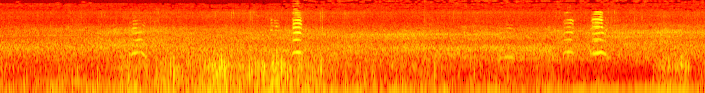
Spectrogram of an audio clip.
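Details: Adult whooper swan calling as a signal to the flock before take-off: about five short, nasal honking calls spread through the stretch, some in quick pairs, set against constant low wind noise and a distant hum.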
